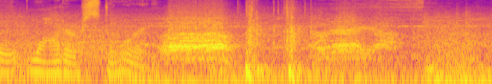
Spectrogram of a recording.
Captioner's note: chanting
